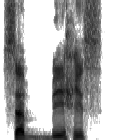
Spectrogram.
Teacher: ketika membaca sab ya, jangan terasa seperti agak panjang Ibu. Ketika mengucapkan sabbihis seharusnya langsung sabbihis ya, tidak sabbihis.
